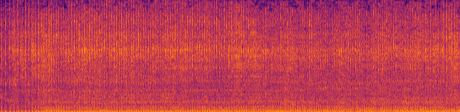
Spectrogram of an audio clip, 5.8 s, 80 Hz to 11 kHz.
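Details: 150cc Yerfdog go-kart single-cylinder engine, previously non-running, idling after about 20 bucks of repairs; steady, even putter at idle with no misses or stumbles; running normally.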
